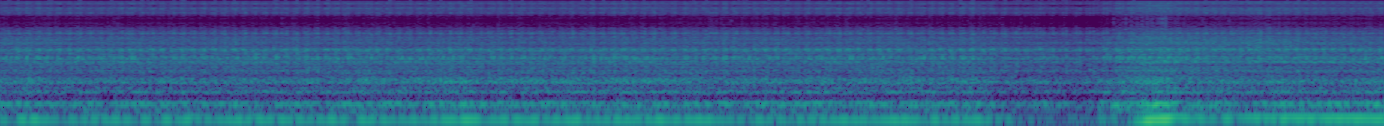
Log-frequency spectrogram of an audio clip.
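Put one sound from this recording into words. A propeller engine drones steadily up close, briefly swelling louder.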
